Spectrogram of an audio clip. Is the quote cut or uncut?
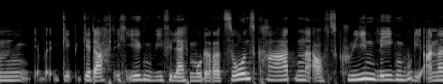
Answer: cut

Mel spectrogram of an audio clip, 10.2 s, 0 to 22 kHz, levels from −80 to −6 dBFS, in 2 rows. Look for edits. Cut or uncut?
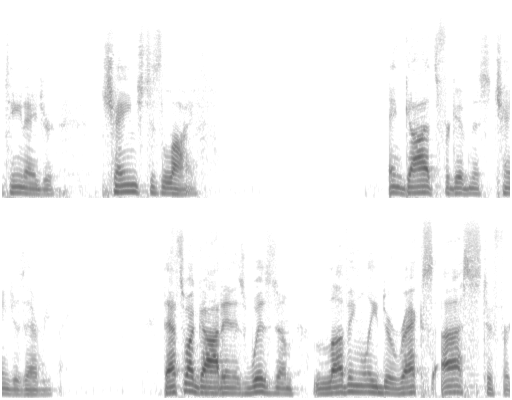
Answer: uncut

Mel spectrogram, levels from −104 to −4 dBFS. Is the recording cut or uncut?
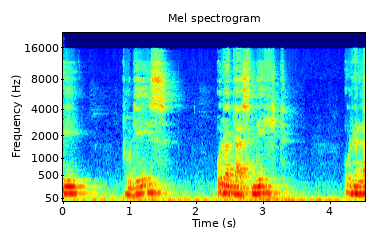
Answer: cut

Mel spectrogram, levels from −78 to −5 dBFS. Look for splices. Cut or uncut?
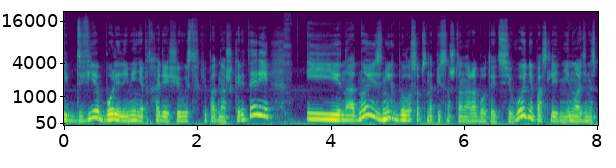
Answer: uncut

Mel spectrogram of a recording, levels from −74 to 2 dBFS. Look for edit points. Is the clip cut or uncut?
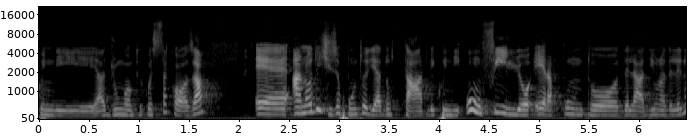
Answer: uncut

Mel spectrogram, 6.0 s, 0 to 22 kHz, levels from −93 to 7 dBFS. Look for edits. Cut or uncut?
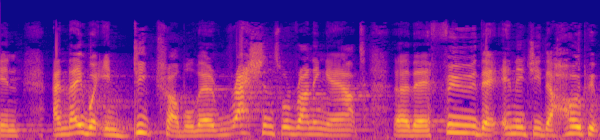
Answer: uncut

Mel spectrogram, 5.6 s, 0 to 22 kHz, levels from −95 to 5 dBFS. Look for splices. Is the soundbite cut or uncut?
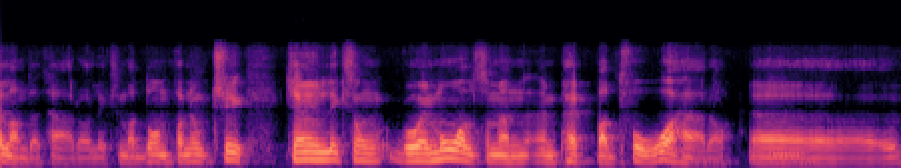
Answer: cut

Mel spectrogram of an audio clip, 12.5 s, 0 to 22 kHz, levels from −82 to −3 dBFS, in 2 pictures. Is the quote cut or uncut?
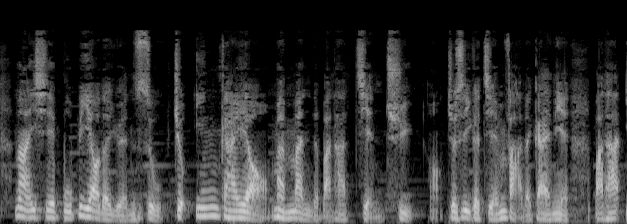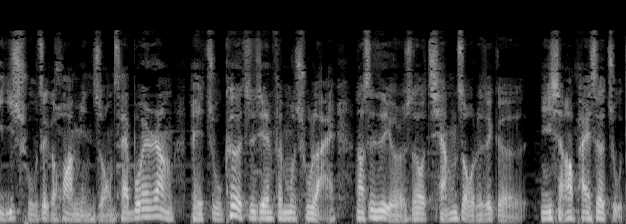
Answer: cut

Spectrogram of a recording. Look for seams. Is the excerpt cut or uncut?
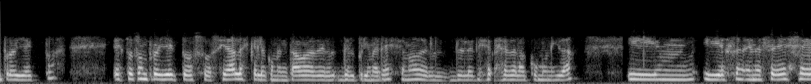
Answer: cut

